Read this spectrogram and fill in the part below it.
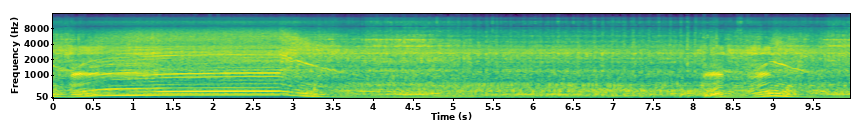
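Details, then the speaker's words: Two-stroke lawn tool revived from stale fuel after the carburetor's high and low mixture screws were reset: it revs cleanly to a steady high buzz and drops back smoothly. The diaphragm may be slightly stiff. Normal running. "And I think that's really about all it's going to take. It's It's running pretty good."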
